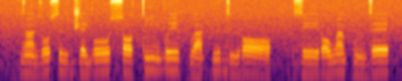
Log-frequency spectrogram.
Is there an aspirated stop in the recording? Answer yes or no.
no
